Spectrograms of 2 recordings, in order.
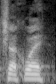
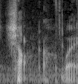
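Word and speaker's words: Chokwe: him everybody point it Chuck way I think that's the first time I've ever said his name the way he pronounces it I thought it was always chalk way let the record reflect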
